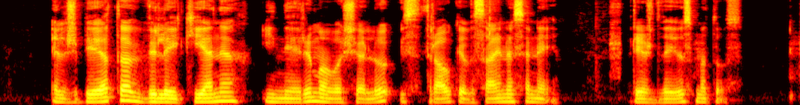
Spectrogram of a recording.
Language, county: Lithuanian, Kaunas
